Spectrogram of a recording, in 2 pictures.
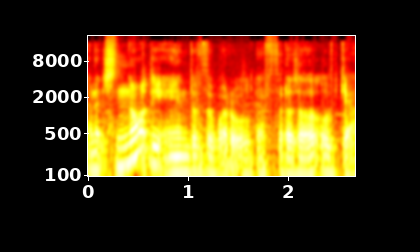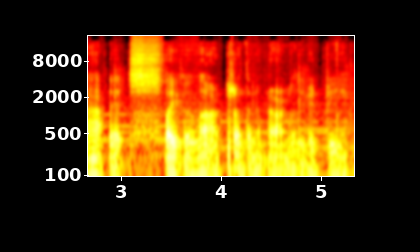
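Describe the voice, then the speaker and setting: Over noticeable background noise, a man talks at a fairly quick pace with hardly any pauses. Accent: Scottish. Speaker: video editing tutorial creator. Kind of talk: screen-recorded software tutorial. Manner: casual, conversational.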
